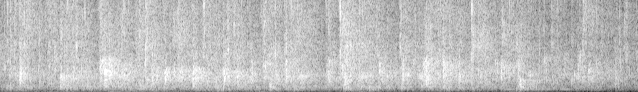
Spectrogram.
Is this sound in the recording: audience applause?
yes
